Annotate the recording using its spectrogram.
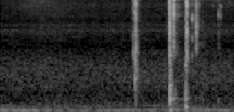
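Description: A low steady hum with three short, sharp clicks near the end, two of them close together.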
